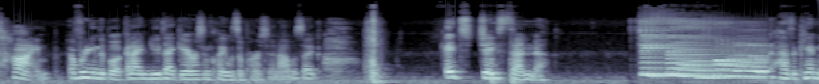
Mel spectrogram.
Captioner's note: gasp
